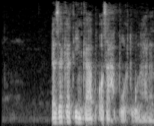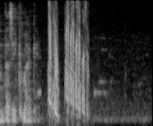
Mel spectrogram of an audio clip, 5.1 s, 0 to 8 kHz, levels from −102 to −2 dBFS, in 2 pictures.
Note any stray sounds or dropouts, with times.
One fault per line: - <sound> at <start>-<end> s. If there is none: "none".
- chirp at 3.4-4.1 s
